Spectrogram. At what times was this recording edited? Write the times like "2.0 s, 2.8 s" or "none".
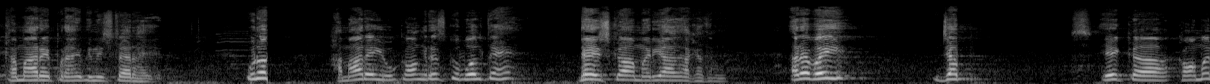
2.7 s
